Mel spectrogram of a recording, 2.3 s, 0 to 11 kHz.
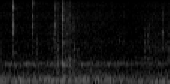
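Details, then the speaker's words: Mercedes R170 SLK convertible top microswitch pressed with a screwdriver: several sharp light clicks over quiet room hum; the switch, second most likely to fail in the roof system, is working. "this is the second most likely switch to fail in the hole as okay rooftop system and again it's easily checked by seeing whether it clicks put a screwdriver in here and you will likely hear it clicking"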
